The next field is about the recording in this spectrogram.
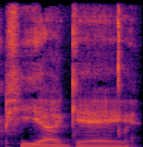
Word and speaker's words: Piguet: How do you say Piguet? How do you say it? – It's Pia Gay.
